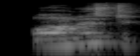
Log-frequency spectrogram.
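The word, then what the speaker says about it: honest: उसके बाद शी is dash ऑनेस्ट girl. यहां पे ए साइलेंट होता है यानी ऑनेस्ट होगा।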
